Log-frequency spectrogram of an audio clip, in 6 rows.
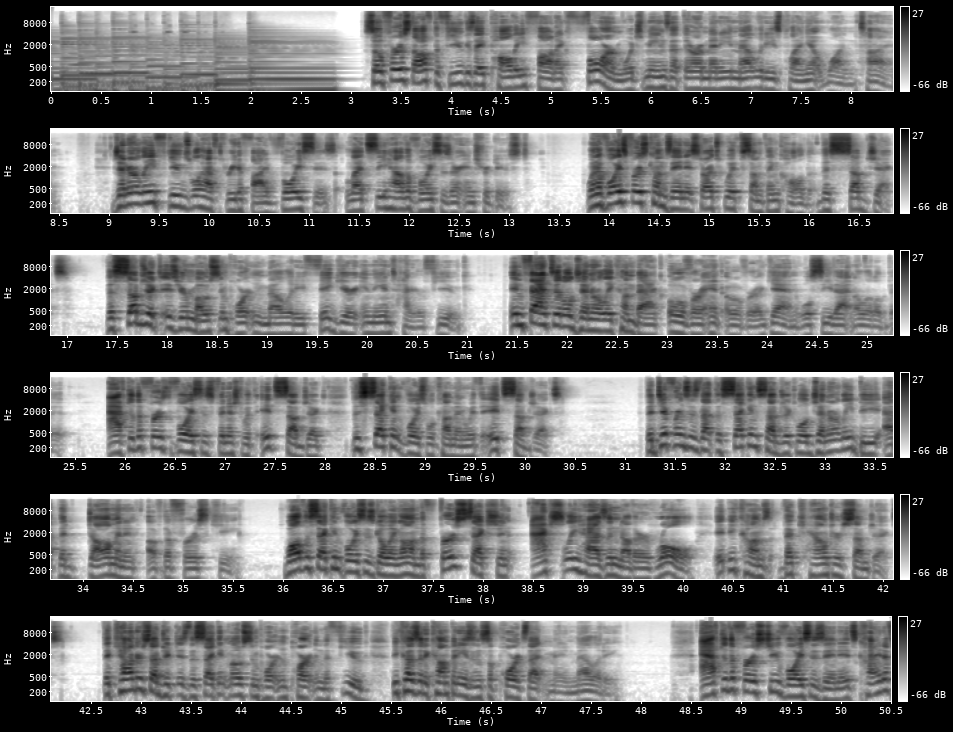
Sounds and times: Speech: 3.2 - 30.5, 31.2 - 47.9, 48.5 - 50.5.

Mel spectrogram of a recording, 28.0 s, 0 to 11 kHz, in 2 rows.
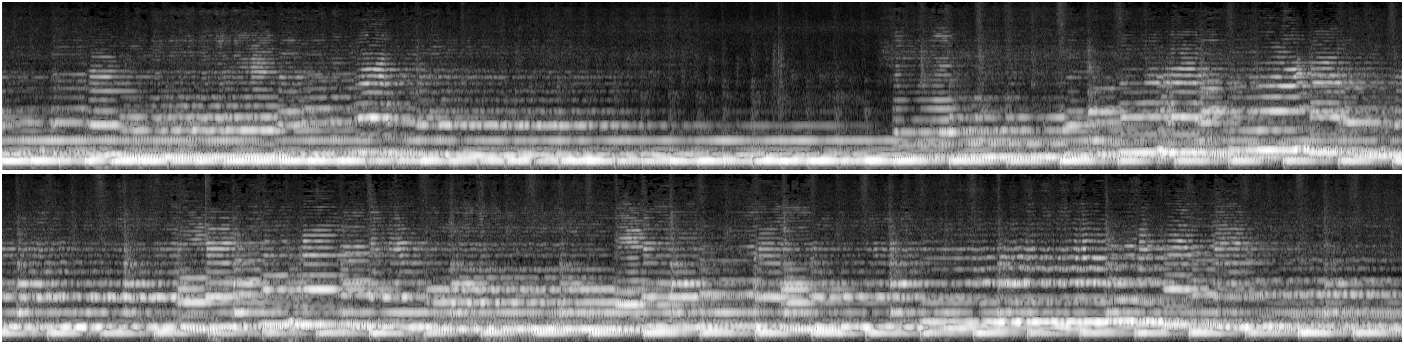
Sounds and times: Clarinet: 0.0 - 28.0.

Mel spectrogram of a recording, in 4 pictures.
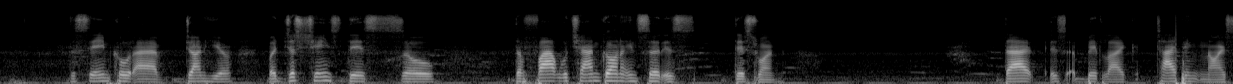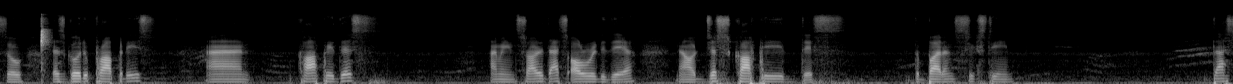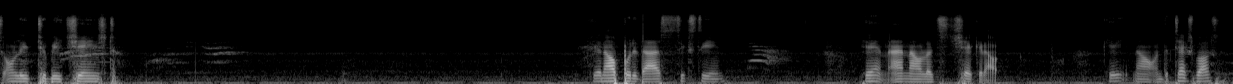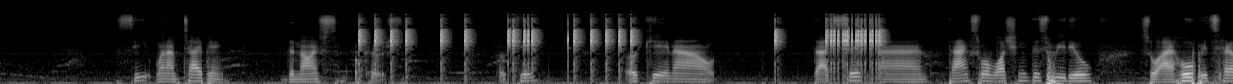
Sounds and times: Speech: 0.7 - 4.4, 5.1 - 8.0, 9.3 - 16.2, 17.2 - 20.8, 24.4 - 25.8, 30.6 - 31.9, 39.9 - 43.4, 46.5 - 49.3.

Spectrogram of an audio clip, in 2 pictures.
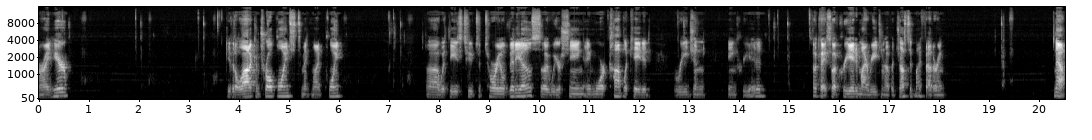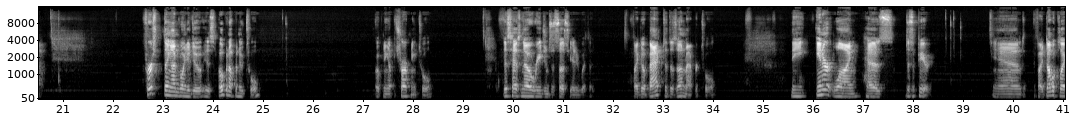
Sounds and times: Speech: 0.0 - 0.6, 3.8 - 6.1, 7.8 - 14.5, 15.4 - 18.2, 20.3 - 20.6, 22.6 - 25.0, 27.3 - 28.4, 29.8 - 31.6, 32.3 - 34.0, 35.6 - 38.4, 39.6 - 41.0.

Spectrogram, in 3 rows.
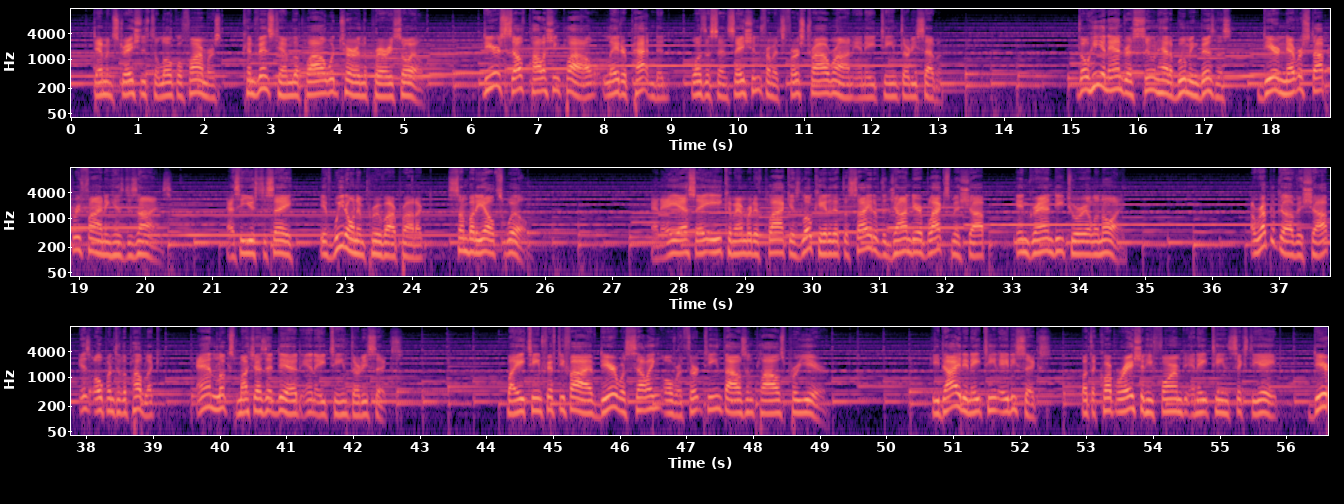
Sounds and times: Music: 0.0 - 56.6
Speech: 0.4 - 5.3, 6.2 - 13.1, 15.1 - 20.4, 21.3 - 25.8, 27.6 - 34.7, 36.6 - 39.1, 39.7 - 42.8, 44.4 - 49.2, 50.7 - 56.6.

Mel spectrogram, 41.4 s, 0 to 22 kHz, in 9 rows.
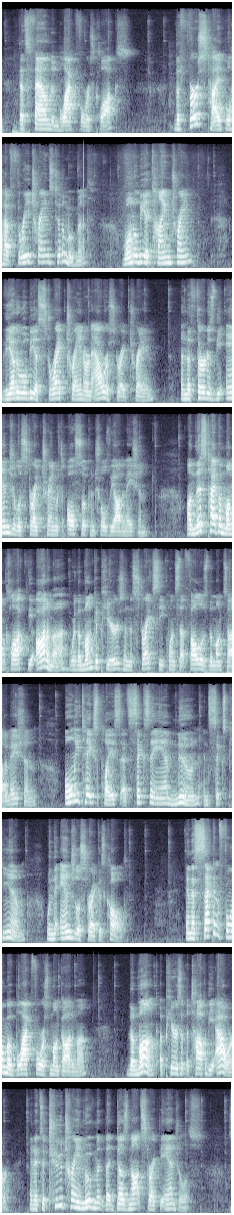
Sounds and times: Speech: 0.0 - 2.6, 3.4 - 8.5, 9.2 - 16.8, 17.5 - 30.2, 31.3 - 34.0, 34.7 - 41.3
Tick-tock: 0.0 - 41.3.

